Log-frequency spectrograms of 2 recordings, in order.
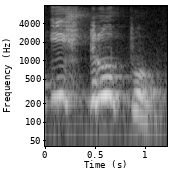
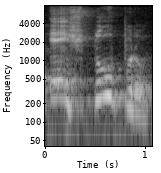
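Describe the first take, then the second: First: Estrupo said slowly as es-TRU-po, with the R moved after the T; the mistaken estrupo, drawn out to show the error; slow, marked estrupo; wrong estrupo. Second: Estupro said as es-TU-pro, R only after the P; the correct estupro, plainly. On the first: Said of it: "que é barbarismo ortográfico". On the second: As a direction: estupro with a single R. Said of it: "que é a forma correta". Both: Shown as a demonstration.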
